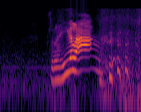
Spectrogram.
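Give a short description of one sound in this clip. A young child squeals loudly and laughs close by.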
